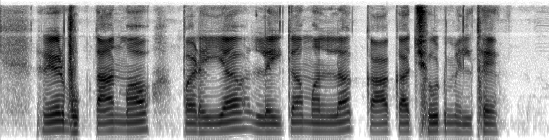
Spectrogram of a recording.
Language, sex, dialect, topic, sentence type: Chhattisgarhi, male, Central, banking, question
